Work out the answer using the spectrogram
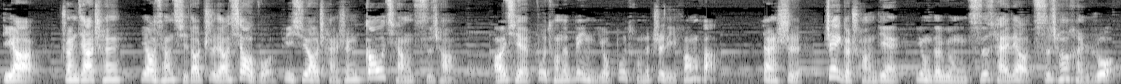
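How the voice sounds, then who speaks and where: A man plays an earnest, firm legal-awareness campaigner in a radio drama. His voice is a little high, and he lays out his points methodically over background music. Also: lightly acted. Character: earnest male legal-awareness volunteer exposing a scam. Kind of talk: amateur legal-education radio play.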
